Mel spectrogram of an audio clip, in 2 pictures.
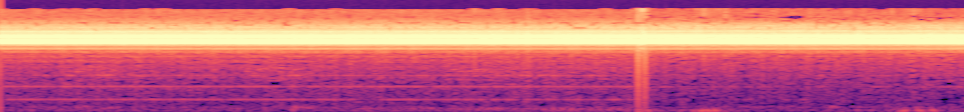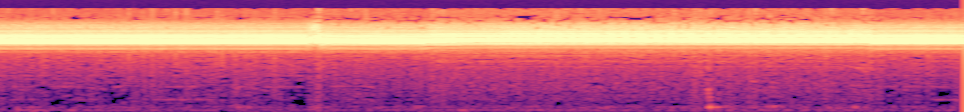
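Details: True bug cicada producing its very loud summer noise in Kanha National Park, India: a steady piercing high buzz with a couple of faint clicks and soft low thumps beneath.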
